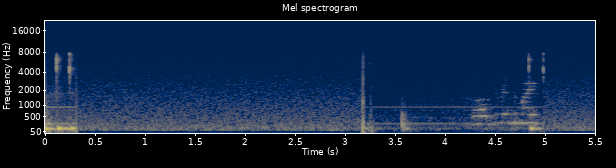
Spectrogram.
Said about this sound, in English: Sorry, there's only a knock at my door.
